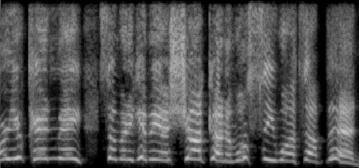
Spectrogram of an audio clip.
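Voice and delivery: acted, very high, shrill furious yelling. Retelling a clip heard in class: imitating Billy yelling angrily. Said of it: "my friend Billy's, uh, voice all of a sudden like".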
